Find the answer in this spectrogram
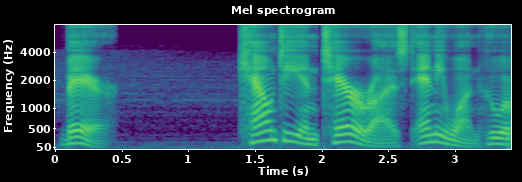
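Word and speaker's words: Bexar: the rural areas of bear pronounced bear county and terrorized anyone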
